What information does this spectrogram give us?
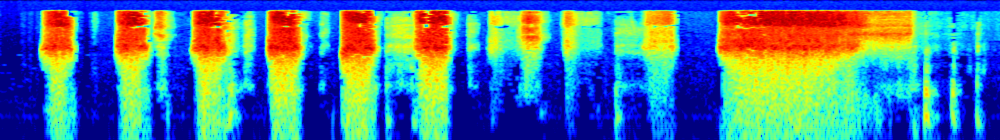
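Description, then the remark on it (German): A voice imitates a steam locomotive with breathy puffs as a breathing exercise for small children: six strong, evenly spaced chuffs, then several softer quick ones, ending in a long loud hiss of exhaled air, clear. “Und da ist mir dann das Schnaufen der Lokomotive eingefallen.”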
